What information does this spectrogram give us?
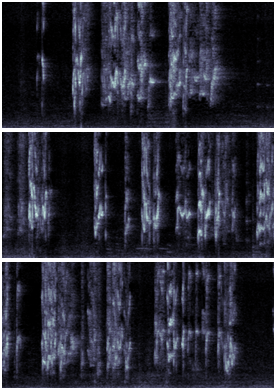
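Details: Continuous morning chirping from Blue Opaline and Lutino Opaline lovebirds, dense shrill and rasping notes in fast bursts of three to five, barely pausing across the recording.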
